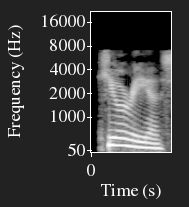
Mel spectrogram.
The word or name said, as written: curiousness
